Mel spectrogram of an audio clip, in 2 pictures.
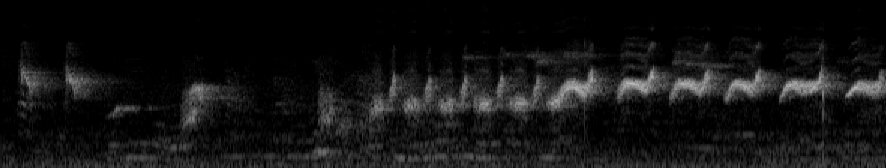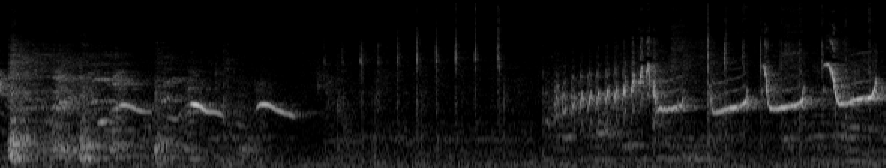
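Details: Hwamei delivering a lively song of quick rising whistled notes strung together in rapid bursts, interrupted by a few slurred downward calls, then resuming with fast rising phrases.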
